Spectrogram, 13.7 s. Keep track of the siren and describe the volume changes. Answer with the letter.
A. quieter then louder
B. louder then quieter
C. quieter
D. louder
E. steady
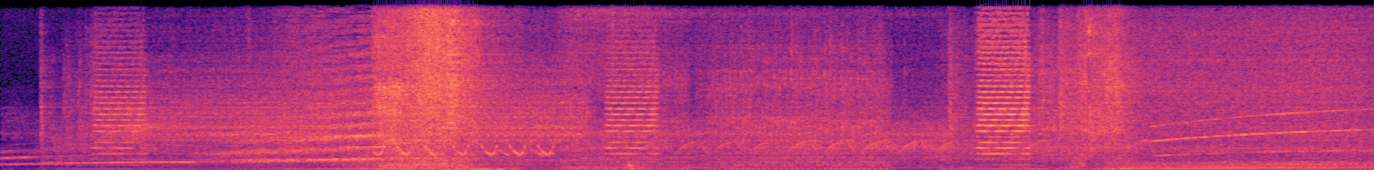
B.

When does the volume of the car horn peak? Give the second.
10 s.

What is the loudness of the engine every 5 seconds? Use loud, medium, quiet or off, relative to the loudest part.
medium, medium, loud.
